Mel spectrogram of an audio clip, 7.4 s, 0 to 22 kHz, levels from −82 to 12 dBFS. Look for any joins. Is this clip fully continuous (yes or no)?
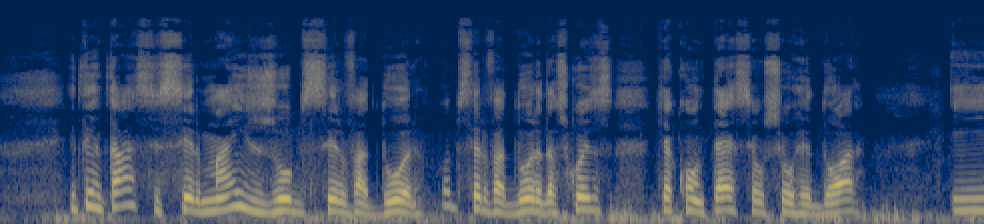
yes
